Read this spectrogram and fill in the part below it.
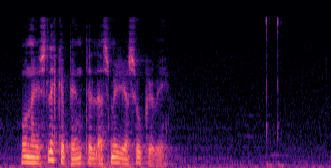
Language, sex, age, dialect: Faroese, male, 36-60, Suðuroy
